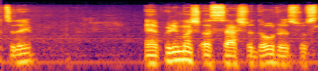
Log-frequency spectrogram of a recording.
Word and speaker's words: Sacerdotus: I used the name Sacerdotus, which in reality is pronounced Sacerdotus, but it's the Latin phrase.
